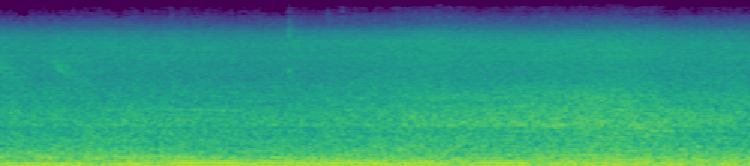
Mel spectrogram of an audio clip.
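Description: Road traffic noise: a steady low engine hum under a wash of tyre and road noise that swells slightly a few seconds in.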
